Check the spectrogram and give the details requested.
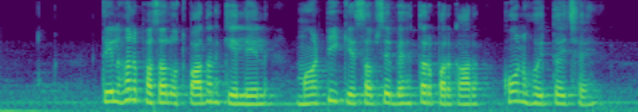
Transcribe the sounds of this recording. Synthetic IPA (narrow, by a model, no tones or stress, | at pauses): t̪elɦənpʰəsəlut̪pad̪ənkelelmãʈikesəbsebɛɦt̪əɾpɾəkaɾ | konɦojt̪ɛt͡ʃʰɛ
